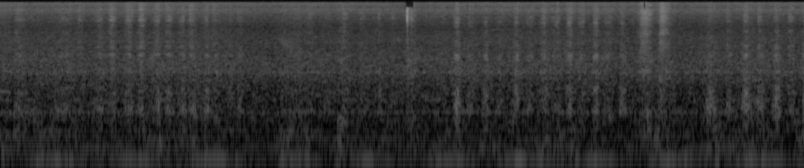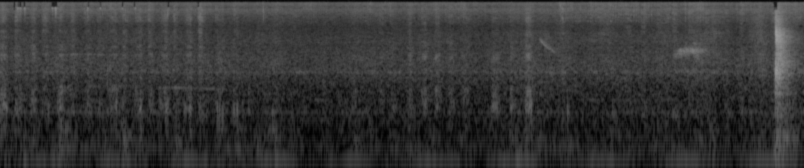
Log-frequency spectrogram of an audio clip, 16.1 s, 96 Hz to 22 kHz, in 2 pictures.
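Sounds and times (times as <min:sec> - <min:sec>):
pencil scratching on paper: 0:00.0 - 0:03.9, 0:04.5 - 0:10.6, 0:11.6 - 0:13.5.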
